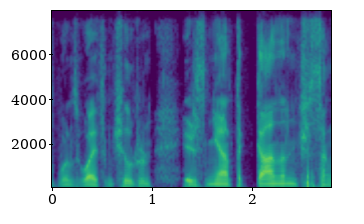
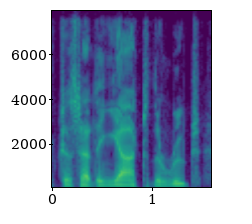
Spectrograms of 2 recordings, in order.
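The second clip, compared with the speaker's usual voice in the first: usual speaking voice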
